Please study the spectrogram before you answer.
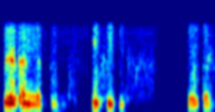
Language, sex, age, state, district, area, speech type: Marathi, male, 45-60, Maharashtra, Thane, rural, conversation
